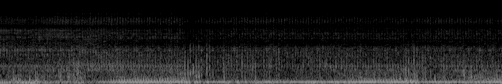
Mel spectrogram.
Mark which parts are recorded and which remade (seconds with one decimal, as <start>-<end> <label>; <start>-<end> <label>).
0.0-5.0 recorded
